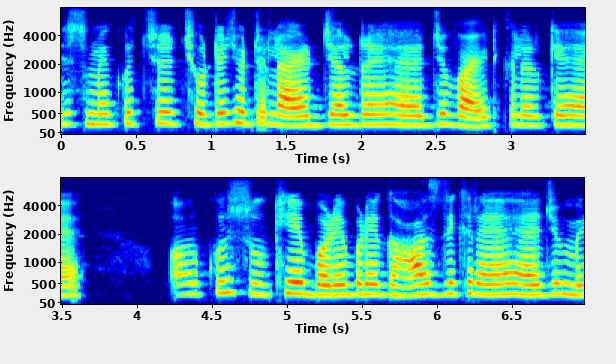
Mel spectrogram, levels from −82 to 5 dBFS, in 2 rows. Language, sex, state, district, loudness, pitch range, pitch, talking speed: Hindi, female, Odisha, Sambalpur, -19 LUFS, 230-255 Hz, 240 Hz, 195 wpm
